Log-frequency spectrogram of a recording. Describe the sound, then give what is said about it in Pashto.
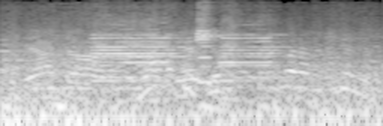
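Cars and rickshaws pass through a busy market with food shops, a few short horn toots standing out over a constant loud rumble of traffic and crowd voices. “موټران او رکشي وی او بلې خواته تیریږي.”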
